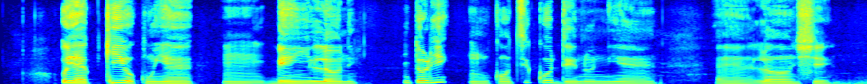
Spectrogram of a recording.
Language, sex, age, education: Yoruba, male, 15-29, tertiary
